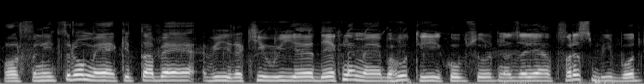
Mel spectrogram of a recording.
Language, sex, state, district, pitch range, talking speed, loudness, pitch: Hindi, male, Rajasthan, Bikaner, 165-185 Hz, 175 wpm, -14 LUFS, 175 Hz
